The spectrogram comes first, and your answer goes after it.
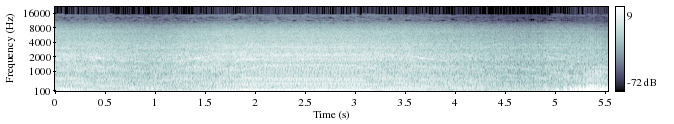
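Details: Kia K2500 after repair of a hard start with white smoke: engine catches and revs smoothly, pitch rising and falling evenly with throttle, no misfire; normal start and run.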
